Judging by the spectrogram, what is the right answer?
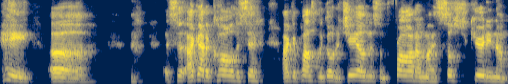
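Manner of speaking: faked, frightened, scared voice. Retelling calling the scam callers back, put-on scared voice. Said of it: "and I put on my scared voice".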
